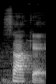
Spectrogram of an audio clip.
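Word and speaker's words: 鮭: pitch it goes socket and salmon the fish is sake it's high low high high low so there is a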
